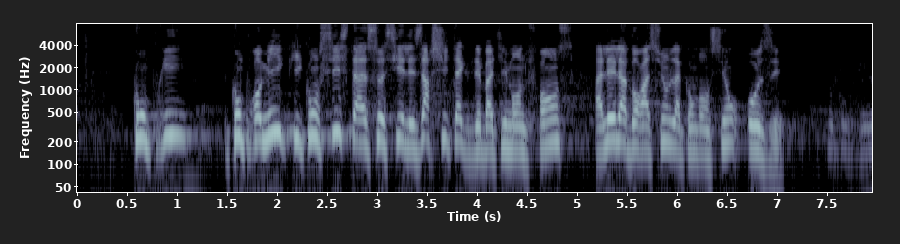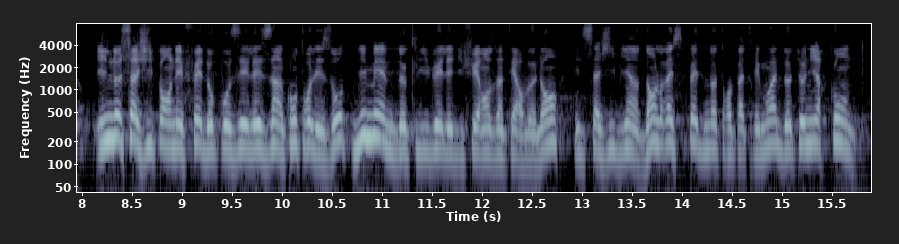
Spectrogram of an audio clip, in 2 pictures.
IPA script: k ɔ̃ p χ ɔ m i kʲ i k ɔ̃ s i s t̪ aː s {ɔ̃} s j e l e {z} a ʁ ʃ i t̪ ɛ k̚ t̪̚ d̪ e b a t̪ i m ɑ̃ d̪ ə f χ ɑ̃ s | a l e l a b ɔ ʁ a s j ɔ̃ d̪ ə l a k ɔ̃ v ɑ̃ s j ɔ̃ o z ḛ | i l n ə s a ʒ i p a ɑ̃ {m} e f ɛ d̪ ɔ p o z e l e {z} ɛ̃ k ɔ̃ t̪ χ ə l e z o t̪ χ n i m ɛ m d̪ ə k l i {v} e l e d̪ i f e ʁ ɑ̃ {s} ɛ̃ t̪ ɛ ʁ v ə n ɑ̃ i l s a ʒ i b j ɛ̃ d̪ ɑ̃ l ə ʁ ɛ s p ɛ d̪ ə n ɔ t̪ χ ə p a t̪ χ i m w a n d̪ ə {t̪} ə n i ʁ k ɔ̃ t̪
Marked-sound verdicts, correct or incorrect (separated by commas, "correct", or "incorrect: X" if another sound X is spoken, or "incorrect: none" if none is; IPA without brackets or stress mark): incorrect: ɔ, correct, incorrect: n, correct, correct, incorrect: z, correct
